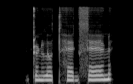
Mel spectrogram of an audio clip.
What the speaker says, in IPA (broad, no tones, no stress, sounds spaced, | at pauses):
ʈ ʊ ɳ l o t̪ʰ ɛ ɡ s ɛ ɳ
